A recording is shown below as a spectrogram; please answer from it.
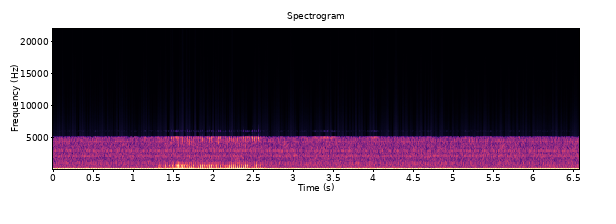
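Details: Pug named Rocky snoring while getting a face massage indoors: one low, rattling snore lasting about a second, with harmonic buzz, over a steady low hum and faint background noise.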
